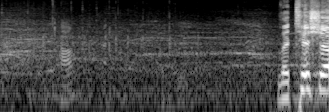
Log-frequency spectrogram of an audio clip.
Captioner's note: student faintly speaking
